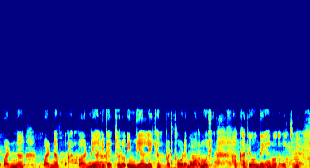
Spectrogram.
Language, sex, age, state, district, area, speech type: Dogri, female, 18-30, Jammu and Kashmir, Reasi, rural, spontaneous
